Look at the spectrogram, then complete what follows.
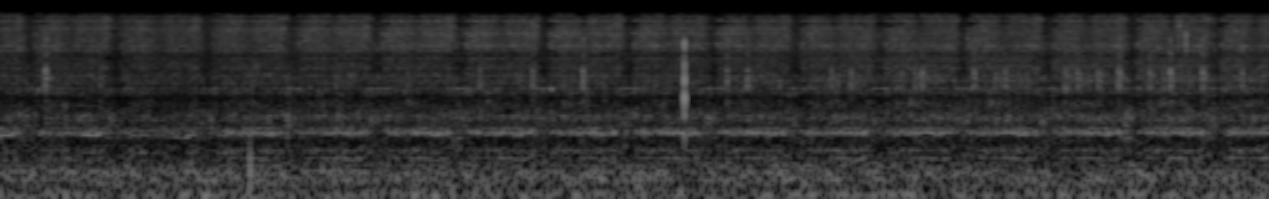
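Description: Firefly electric handcycle attachment's front hub motor spinning its wheel: a steady, slightly wavering whine with faint ticks and one sharp click about five seconds in. The wheel wobbles and its brake disc is bent.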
